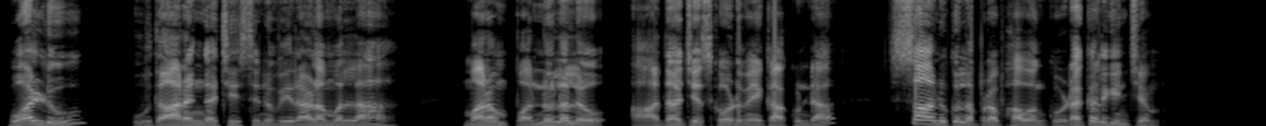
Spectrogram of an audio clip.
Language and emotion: Telugu, happy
